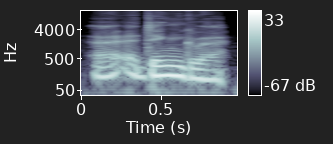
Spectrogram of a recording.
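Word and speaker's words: Adingra: him differently aren't we adinga is the pronunciation but it's okay um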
